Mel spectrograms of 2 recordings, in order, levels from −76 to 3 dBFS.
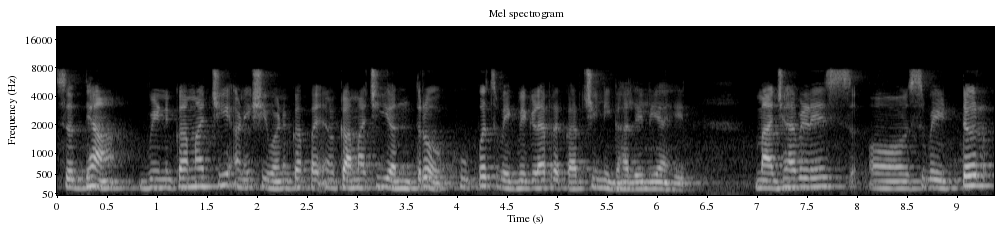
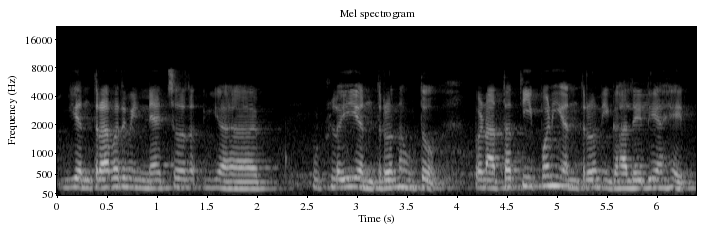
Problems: none marked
